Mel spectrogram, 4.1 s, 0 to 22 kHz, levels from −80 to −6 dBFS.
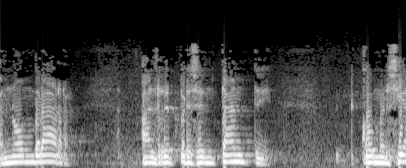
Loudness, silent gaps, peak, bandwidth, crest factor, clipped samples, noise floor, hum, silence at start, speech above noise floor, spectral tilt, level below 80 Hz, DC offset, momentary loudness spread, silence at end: -10 LUFS; none; 0 dBFS; 7.8 kHz; 10 dB; 0.3%; -36 dBFS; none; 0 s; 26 dB; -7 dB/octave; -38 dBFS; under 0.1%; 15 LU; 0 s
